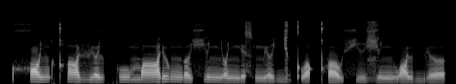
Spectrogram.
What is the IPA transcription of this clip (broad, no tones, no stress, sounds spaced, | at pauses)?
x ɒ ɲ qʰ ɑ vʲ ə lʲ k u m ɑ ɾʲ u ŋ ə ç ə ɲ ɒ ɲ ɾʲ ə s mʲ ə ɟ ə kʼ u qʰ u ç i ʑ ə ɲ w ɒ lʲ bʲ ə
